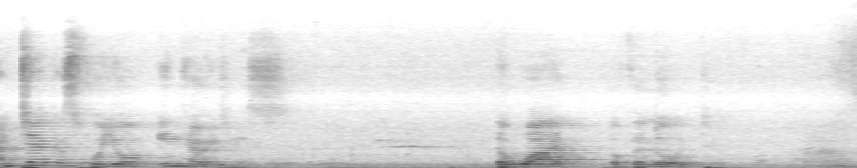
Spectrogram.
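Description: A woman speaks in short phrases through a loudspeaker.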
